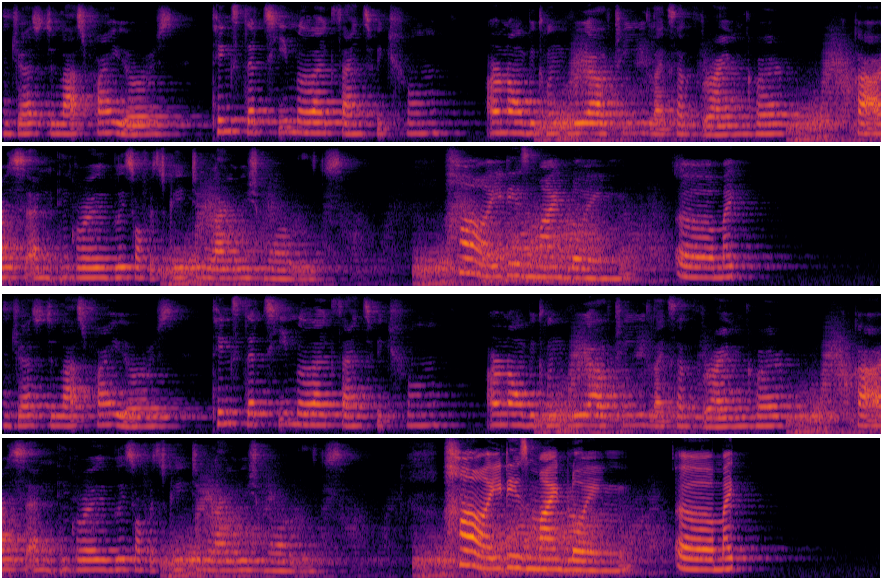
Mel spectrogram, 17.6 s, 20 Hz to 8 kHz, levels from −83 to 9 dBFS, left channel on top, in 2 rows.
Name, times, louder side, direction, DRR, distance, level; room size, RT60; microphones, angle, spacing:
voice 1, 0.0-1.7 2.1-4.4 4.8-7.8 8.5-12.2, left 1 dB, 15° left, 4 dB, 0.8 m, -29 dB
sound 1, 5.3-7.6 7.8-15.4, equal, 10° right, 2.1 m, -37 dB
voice 2, 13.2-15.1 15.5-16.1, right 5 dB, 60° right, 13 dB, 0.4 m, -23 dB
9.9 x 6.0 x 3.7 m, 1.2 s
head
